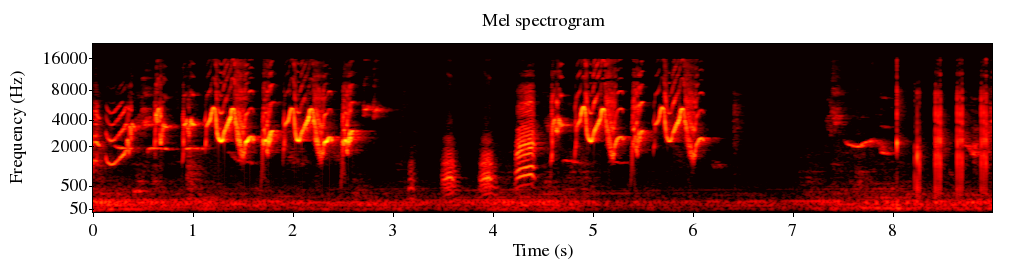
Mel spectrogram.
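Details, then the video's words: Javan myna singing, played to coax a quiet bird into calling at night; wavering, warbling whistles that rise and fall, interrupted by harsh buzzy chatter notes, a second whistled run, then a short upward whistle and sharp ticks. "Untuk pancingan malam hari jalak kebo malas bunyi"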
